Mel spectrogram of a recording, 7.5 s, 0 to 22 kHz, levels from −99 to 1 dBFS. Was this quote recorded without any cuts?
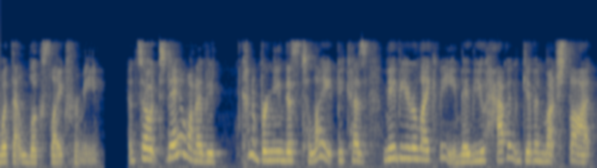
yes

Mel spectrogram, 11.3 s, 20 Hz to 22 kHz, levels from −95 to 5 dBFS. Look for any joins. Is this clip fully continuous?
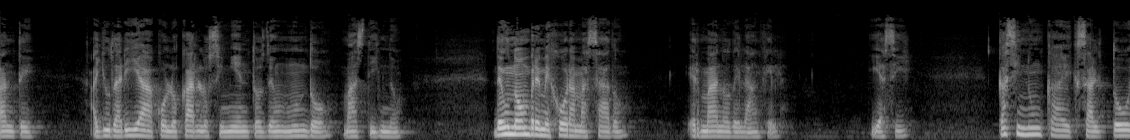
yes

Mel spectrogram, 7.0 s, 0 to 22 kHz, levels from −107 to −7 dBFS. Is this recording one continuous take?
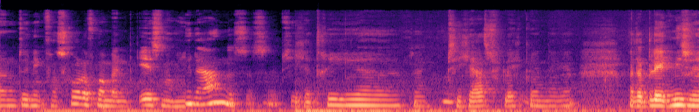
no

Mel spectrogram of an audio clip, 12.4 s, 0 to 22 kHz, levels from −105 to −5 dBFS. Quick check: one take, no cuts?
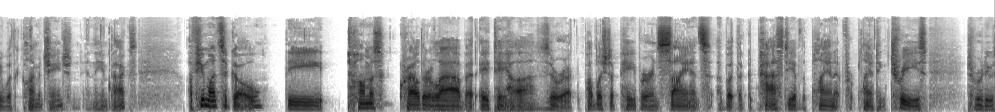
yes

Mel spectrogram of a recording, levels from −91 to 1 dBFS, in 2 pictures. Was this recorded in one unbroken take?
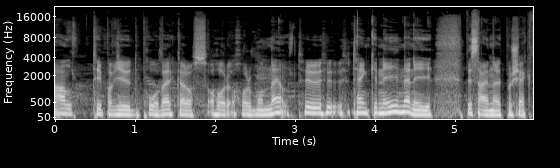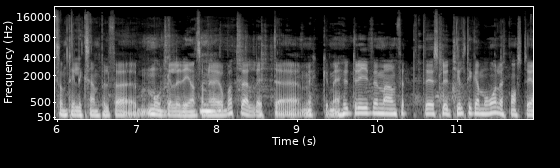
yes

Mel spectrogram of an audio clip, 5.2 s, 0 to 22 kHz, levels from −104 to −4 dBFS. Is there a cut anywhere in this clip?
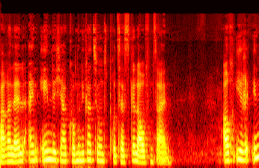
no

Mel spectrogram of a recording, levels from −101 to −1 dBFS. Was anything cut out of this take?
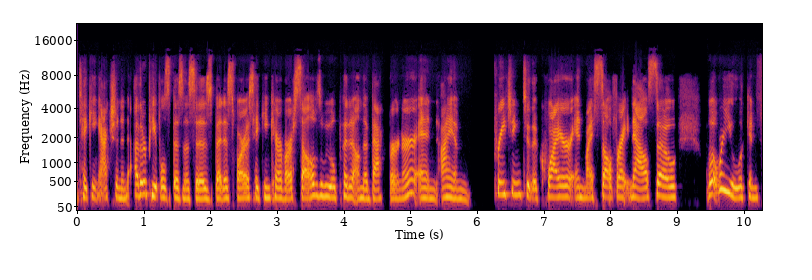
no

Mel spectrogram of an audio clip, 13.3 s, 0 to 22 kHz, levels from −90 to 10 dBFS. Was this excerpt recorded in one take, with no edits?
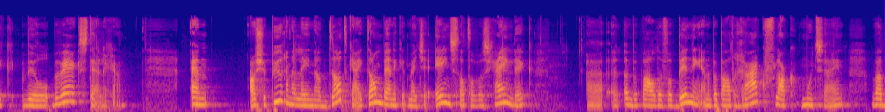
yes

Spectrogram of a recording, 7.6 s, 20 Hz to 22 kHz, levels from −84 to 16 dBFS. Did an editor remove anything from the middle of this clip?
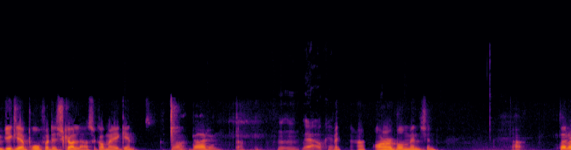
yes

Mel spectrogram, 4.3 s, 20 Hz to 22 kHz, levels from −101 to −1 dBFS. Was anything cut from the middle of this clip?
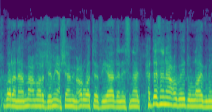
yes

